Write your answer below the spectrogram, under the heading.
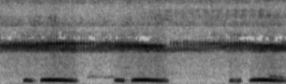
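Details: Spotted dove used as a lambung kuk-style decoy bird, calling in a fighting display: two-part coos, a short note then a longer falling one, repeated three times, over a steady high insect-like whine.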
